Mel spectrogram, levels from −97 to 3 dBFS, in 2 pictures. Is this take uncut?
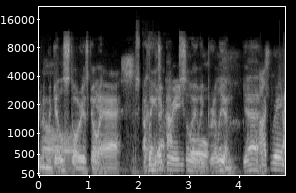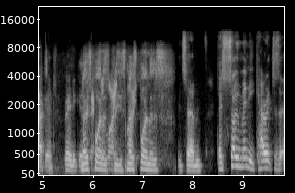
no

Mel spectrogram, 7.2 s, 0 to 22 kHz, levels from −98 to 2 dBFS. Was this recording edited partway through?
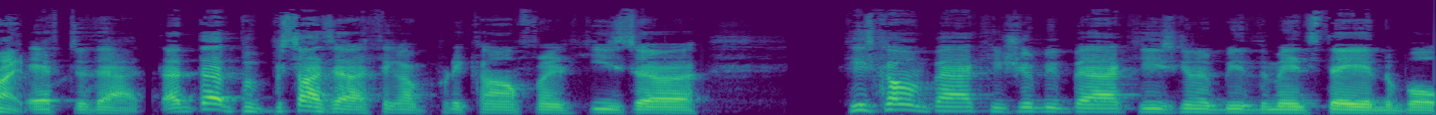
no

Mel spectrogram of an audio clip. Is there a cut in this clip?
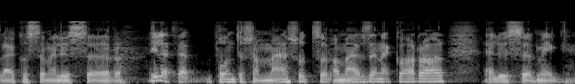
yes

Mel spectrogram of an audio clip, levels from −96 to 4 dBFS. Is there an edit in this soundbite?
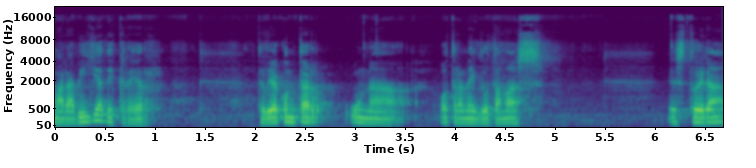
no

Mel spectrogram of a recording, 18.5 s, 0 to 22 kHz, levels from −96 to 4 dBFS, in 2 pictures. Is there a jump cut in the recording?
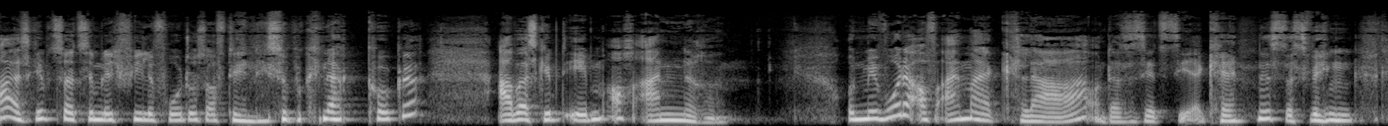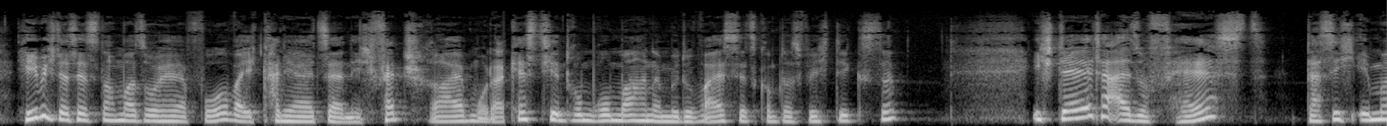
no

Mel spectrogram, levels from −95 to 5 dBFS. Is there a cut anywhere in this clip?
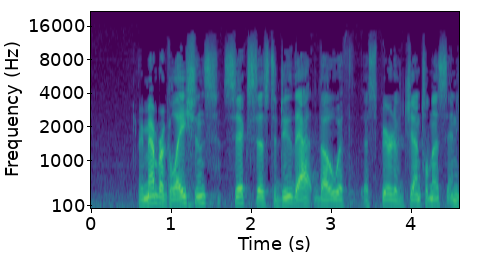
no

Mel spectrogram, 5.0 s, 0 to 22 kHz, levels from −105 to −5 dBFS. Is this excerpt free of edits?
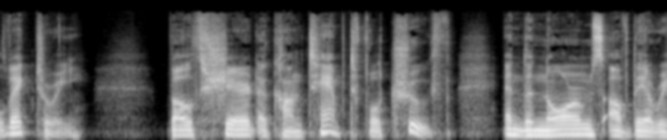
yes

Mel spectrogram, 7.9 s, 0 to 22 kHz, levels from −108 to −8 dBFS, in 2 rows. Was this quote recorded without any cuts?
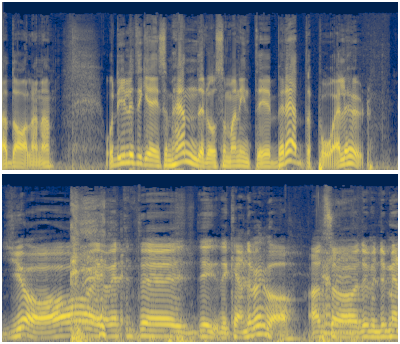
yes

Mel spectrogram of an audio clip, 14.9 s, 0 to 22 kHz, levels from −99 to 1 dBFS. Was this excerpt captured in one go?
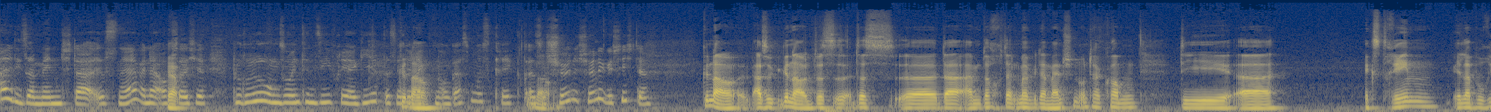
no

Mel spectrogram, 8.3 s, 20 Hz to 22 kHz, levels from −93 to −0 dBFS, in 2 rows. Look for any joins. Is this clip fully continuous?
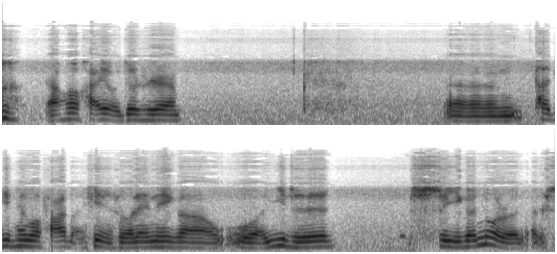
yes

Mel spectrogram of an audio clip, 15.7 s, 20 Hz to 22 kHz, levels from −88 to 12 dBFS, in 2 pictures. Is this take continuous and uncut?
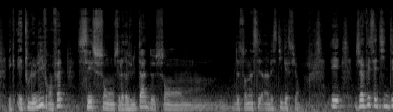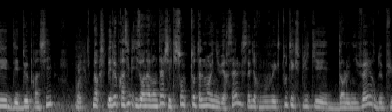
no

